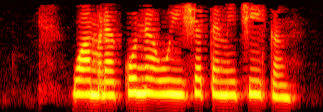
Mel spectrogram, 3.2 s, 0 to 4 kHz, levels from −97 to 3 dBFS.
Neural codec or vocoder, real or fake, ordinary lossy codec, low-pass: none; real; MP3, 16 kbps; 3.6 kHz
